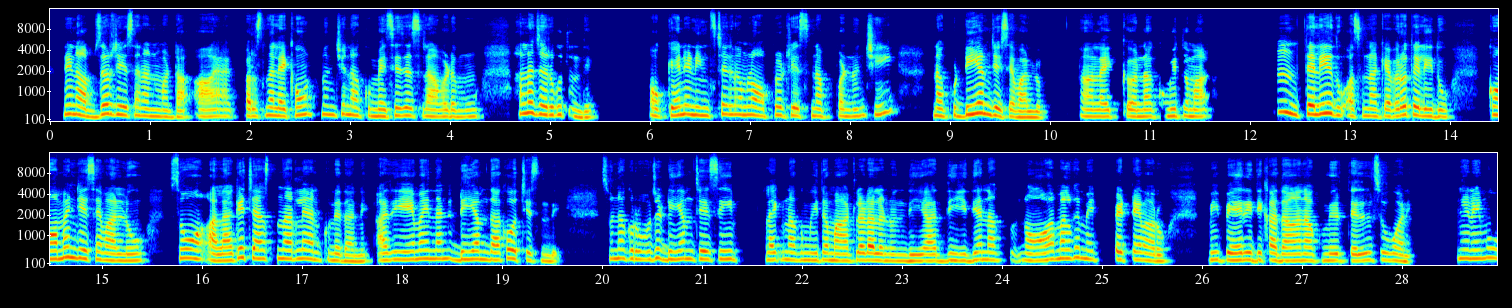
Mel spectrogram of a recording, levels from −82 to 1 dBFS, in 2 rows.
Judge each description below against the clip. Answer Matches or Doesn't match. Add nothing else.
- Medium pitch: Doesn't match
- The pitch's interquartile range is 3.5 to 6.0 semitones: Matches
